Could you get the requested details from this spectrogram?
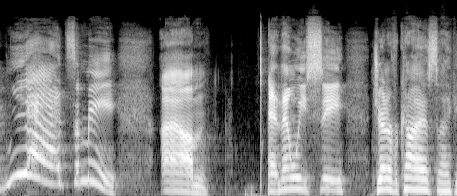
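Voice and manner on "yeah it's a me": very high squeaky Mario impression. Hulk pops out of the ground, squeaky Mario voice. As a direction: chirp it out like a cheery cartoon plumber. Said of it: "like from Mario or something".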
